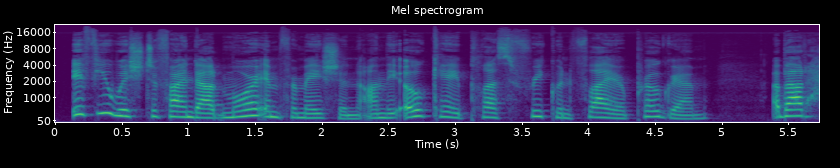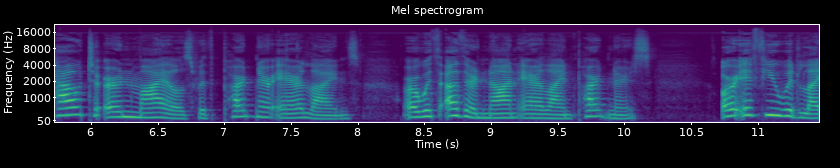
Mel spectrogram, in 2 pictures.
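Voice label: Female English ivr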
